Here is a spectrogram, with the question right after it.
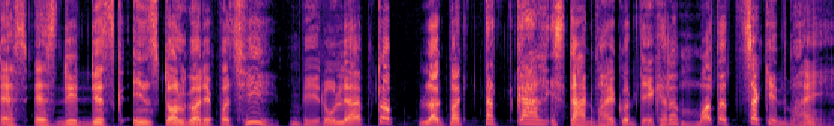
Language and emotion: Nepali, surprised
